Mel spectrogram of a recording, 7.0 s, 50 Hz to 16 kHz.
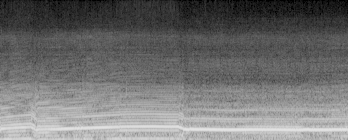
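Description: Aprilia Tuono V4 1100 Factory's V4 engine accelerating hard on track, picked up by a microphone in the front fairing and slightly distorted. Its pitch climbs and drops sharply at two quick upshifts, one just under a second in and one about three and a half seconds in, then holds steady.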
